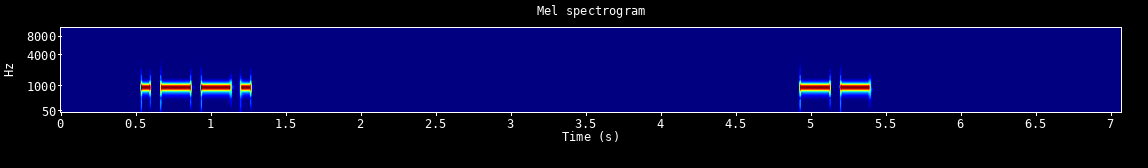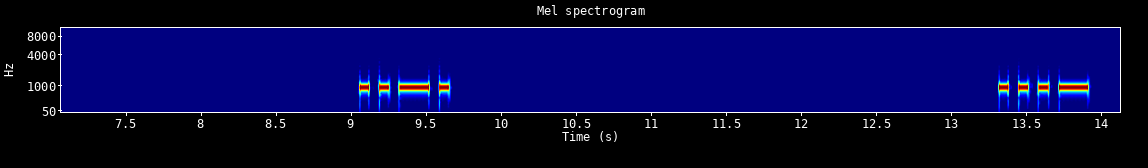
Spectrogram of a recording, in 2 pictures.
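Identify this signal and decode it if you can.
Morse code, heard as a keyed tone, about 18 wpm, 920 Hz. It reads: P M F V
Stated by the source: Polish Morse lesson teaching the letter C, from SP9MOA Niepołomicki Klub Krótkofalowców.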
